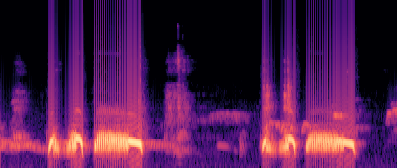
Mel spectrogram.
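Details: Decoy spotted dove singing a full loud song in the Thổ Đồng style: two phrases, each made of two short throaty coos followed by one long, even, low coo that ends with a slight upturn.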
